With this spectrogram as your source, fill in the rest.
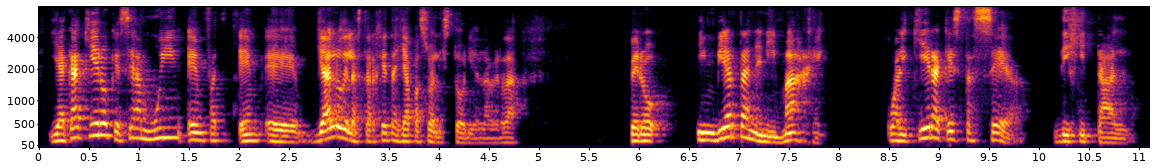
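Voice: medium pitch, muffled recording. A real estate sales coach giving an emphatic coaching talk to agents, often repeating key phrases.

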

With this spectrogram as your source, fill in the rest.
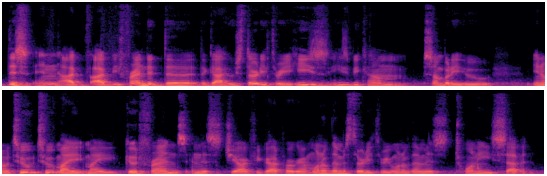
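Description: His voice is mid-range, level and somewhat dark in tone, and he speaks briskly with a little background noise. In his early twenties, he's chatting casually on a podcast, reflective and sincere, and keeps restarting what he's saying.

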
